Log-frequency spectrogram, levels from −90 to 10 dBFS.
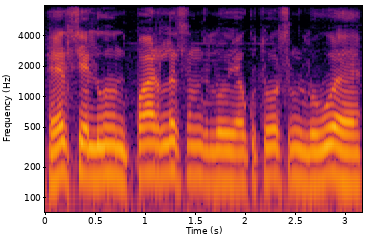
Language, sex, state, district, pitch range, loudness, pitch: Hindi, male, Rajasthan, Bikaner, 145-165 Hz, -14 LUFS, 155 Hz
